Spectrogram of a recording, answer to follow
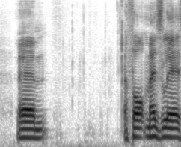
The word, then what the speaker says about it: Meslier: not um I thought meslier silent s was excellent uh We've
